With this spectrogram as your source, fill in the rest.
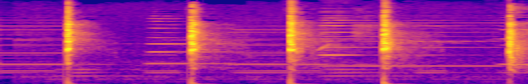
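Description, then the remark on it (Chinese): An Australian lyrebird mimics hammering nails: five sharp, bright knocks spaced roughly half a second apart, each with a short ringing tail, over a faint steady background tone. “你听，就是青鸟钉钉子，”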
